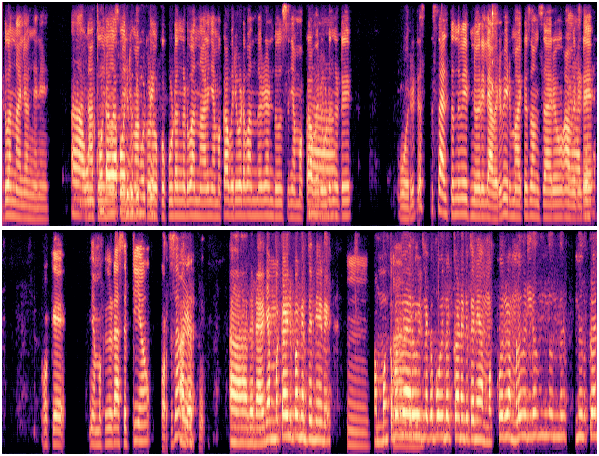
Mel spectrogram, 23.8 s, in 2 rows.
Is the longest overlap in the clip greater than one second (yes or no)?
yes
